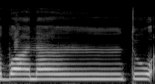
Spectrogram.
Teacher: کلمت ظننت، یہاں حرف الضو ہے اور ضو کی ادائیگی زبان کے سر اور اوپر والے دانتوں کے اندرونی کناروں سے ہے، اور کیونکہ ضو حروف تفخیم میں سے بھی ہے تو ہم یہ حرف کو بھاری آواز میں پڑھیں گے. یہاں نون ساکن ہے، پھر حرف تا ہے، تا حروف الاخفاء میں سے ہے اور اخفاء کا معنی ہے چھپا دینا، تو ہم نون ساکن کو چھپاتے ہوئے اور غنہ کے ساتھ یہ حکم کو ادا کریں گے.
